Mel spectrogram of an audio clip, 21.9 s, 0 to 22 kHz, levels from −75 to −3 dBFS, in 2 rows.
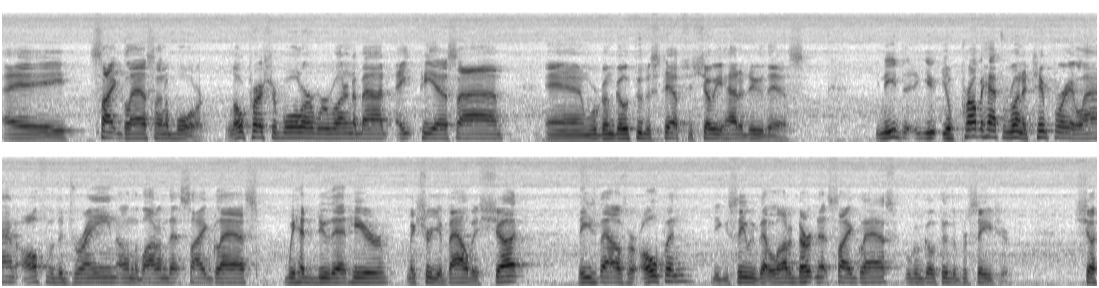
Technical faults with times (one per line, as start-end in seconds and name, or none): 1.97 dropped buffer (overrun)
5.18 dropped buffer (overrun)
14.86 dropped buffer (overrun)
